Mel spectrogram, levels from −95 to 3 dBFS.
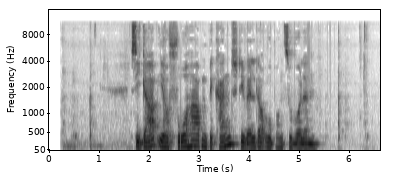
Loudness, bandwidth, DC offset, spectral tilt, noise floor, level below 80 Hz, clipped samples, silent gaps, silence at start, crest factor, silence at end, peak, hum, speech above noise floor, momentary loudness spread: -13 LUFS; 11.5 kHz; under 0.1%; -5.5 dB/octave; -48 dBFS; -46 dBFS; under 0.1%; none; 0.35 s; 14 dB; 0.8 s; 0 dBFS; none; 36 dB; 6 LU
